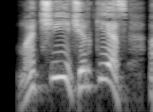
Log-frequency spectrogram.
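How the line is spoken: Excited shout. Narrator (Russian): азартно закричал Крот

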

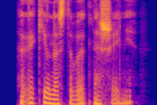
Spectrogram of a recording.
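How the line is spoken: Unexpectedly soft question. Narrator (Russian): неожиданно мягко спросил он

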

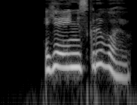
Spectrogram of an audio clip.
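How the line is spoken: Sighing. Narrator (Russian): вздохнула я

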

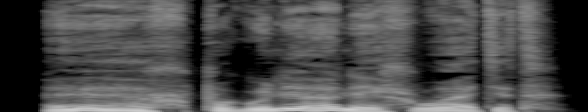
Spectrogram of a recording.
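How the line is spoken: Sighing. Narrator (Russian): вздохнул Максим, младший брат

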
